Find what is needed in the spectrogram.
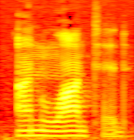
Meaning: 1. Not customary or habitual; unusual; infrequent; strange 2. Unused (to); unaccustomed (to) something
- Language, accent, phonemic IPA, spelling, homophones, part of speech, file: English, US, /ʌnˈwɑntɪd/, unwonted, unwanted, adjective, En-us-unwonted.ogg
